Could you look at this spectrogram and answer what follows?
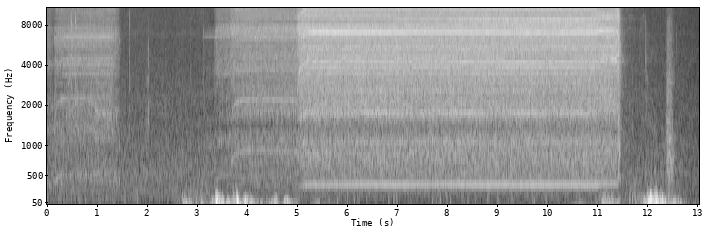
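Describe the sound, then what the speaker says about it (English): A power drill bores a hole into a wooden dining table bench, whining loud and steady for several seconds after short starts and handling knocks, close up with no talk. "I'm going to do my best to drill out, I don't know, maybe a 1/2 inch or so"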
